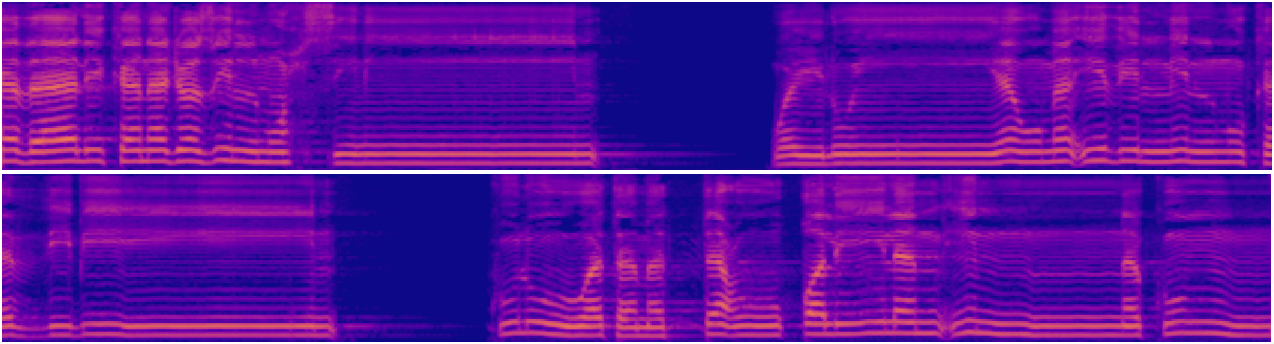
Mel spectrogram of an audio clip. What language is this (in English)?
Arabic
